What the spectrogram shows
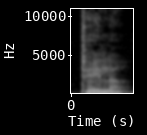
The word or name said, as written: tailor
